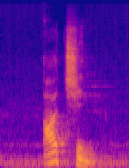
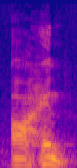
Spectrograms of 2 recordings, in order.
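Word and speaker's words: Aachen: अगर आप इंग्लिश में इसको प्रोनाउंस करो तो वो आचिन है, लेकिन अगर ये जर्मन का वर्ड है दोस्तों, ये फ्रॉम जर्मन लैंग्वेज, अगर जर्मनी में इसको अगर आप जर्मन में अगर आप इसको प्रोनाउंस करोगे तो वो आहेन, आहेन। और लेकिन हम क्योंकि इंग्लिश में पढ़ रहे तो हमें आचिन ही पढ़ना चाहिए।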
